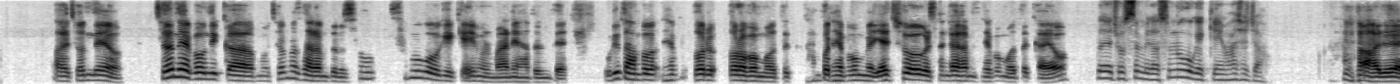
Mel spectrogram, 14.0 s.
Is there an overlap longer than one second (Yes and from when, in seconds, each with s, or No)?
No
